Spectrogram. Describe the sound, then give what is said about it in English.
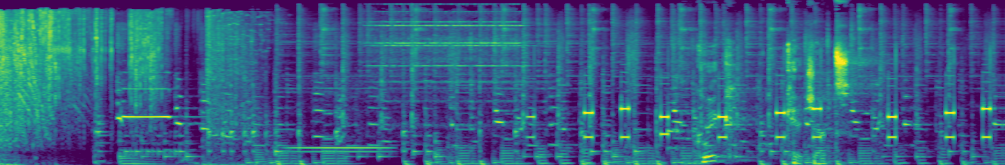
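An outgoing phone call rings, its repeated ring tones sounding over a dense, busy musical background, fairly loud, with no one speaking. “Let's just make some phone calls.”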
